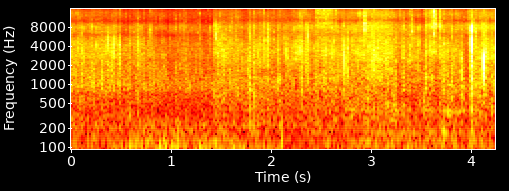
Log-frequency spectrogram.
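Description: Mountain bike ridden over a rocky gravel trail: tyres crunching on loose stones, with scattered clicks and knocks from the bike and a low rumble underneath.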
